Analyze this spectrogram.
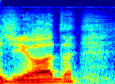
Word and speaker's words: Gioda: Eu agora já sei que se pronuncia Gioda, é um nome italiano, né, de família.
